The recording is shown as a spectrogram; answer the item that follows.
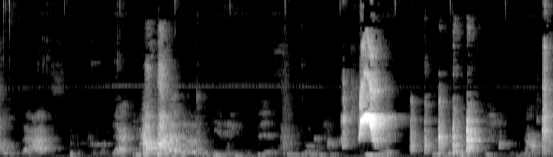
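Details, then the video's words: One-year-old male pet Quaker parrot chattering and talking indoors in a small room: short bursts of scratchy, speech-like syllables, with a sudden loud squeak midway and quiet gaps between phrases. "Little Parrot Talking"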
